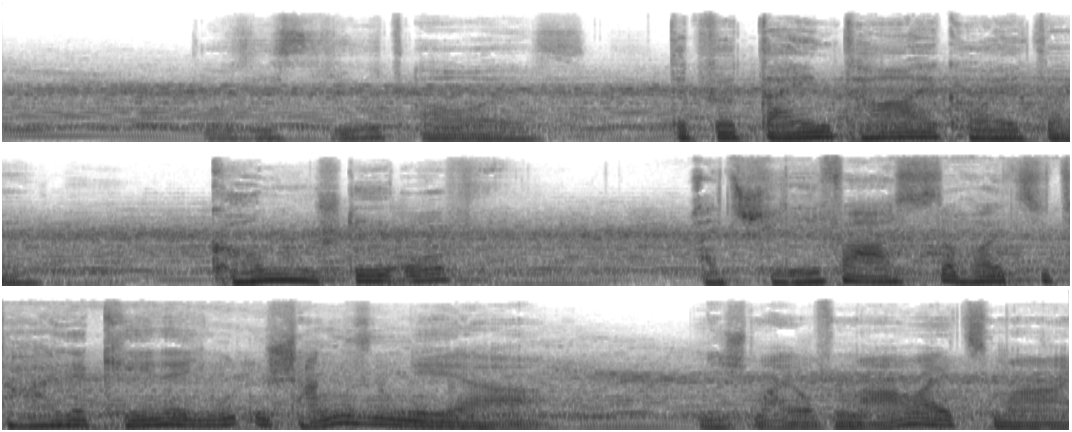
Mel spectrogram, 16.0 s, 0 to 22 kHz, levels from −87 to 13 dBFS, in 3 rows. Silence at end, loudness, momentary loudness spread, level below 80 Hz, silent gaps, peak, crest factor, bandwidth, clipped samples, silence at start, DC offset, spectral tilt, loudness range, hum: 0 s; -15 LUFS; 11 LU; -28 dBFS; none; 0 dBFS; 14 dB; 16.5 kHz; under 0.1%; 0 s; under 0.1%; -5 dB/octave; 4 LU; none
